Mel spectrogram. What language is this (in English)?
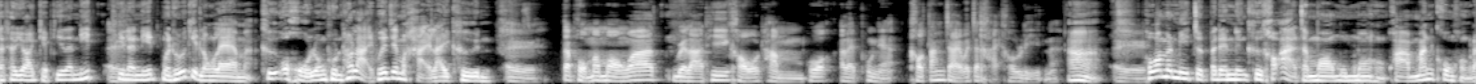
Thai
